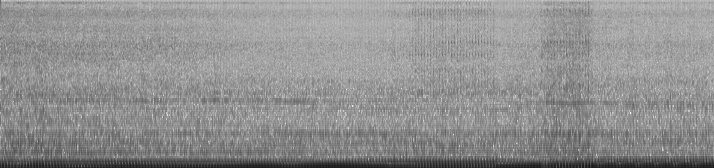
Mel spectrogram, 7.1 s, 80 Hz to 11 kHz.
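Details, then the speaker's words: Fiat 500 after new head gasket and exhaust work: deep, steady idle with slightly throaty note from the rear and a brief throttle blip, quiet at the front with no leaks, no ticking or puffing; normal idle. "sounds mad, doesn't it? That sounds really nice. Really, really nice. I'm impressed with this car."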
